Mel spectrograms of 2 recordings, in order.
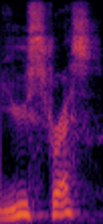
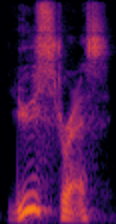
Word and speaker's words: eustress: There's one called eustress, which is spelled E-U and then stress, or distress, called D-I-S, stress.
